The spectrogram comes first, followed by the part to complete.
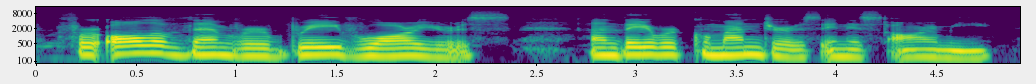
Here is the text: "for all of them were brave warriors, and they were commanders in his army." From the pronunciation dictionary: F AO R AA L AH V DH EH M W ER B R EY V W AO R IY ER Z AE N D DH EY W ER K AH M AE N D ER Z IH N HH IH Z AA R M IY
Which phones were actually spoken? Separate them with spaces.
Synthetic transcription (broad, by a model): F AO R AA L AH V DH EH M W ER B R EY V W AO R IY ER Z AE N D DH EY W ER K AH M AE N D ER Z IH N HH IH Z AA R M IY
